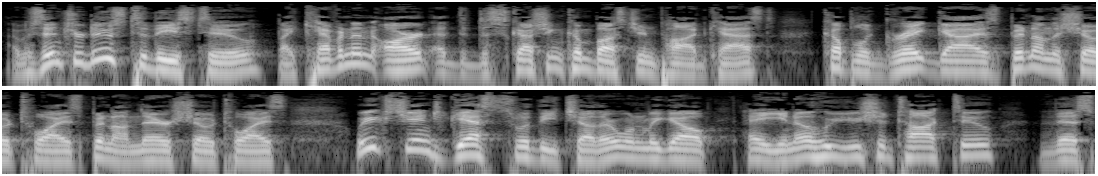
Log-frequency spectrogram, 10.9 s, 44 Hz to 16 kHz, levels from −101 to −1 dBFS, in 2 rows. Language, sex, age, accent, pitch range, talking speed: English, male, 30-49, American, 120-165 Hz, 265 wpm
